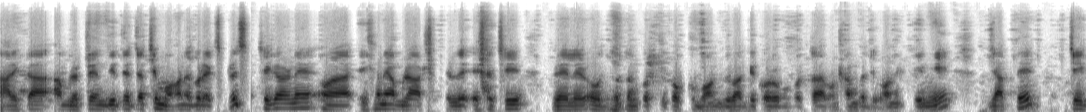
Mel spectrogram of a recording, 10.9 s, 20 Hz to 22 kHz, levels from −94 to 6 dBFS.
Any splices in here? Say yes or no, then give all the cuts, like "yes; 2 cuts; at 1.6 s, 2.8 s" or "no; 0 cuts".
yes; 1 cut; at 2.5 s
